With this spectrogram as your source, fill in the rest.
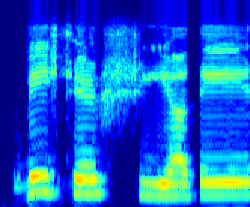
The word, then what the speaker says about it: विशिष्यते: Vishishyate. See, both two different shas have come together.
